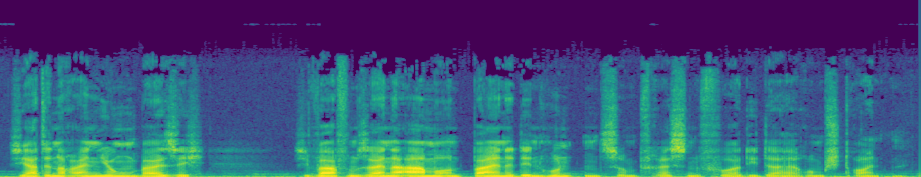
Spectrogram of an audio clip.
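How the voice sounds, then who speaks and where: Extremely deep male voice-over, faint hiss. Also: moderate pace. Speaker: voice-over translation of a witness. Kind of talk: scripted voice-over.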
